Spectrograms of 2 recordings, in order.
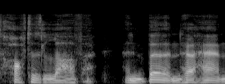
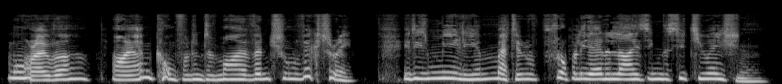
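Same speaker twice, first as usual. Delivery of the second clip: much higher, louder, self-assured cat voice; a smug cat boasting it will win; high showy talking cat, sure of victory; pompous cat; 5 dB louder than usual. Acted. Cat Behemoth's voice.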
